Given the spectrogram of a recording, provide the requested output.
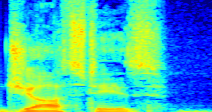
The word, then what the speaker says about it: Jastes: But if you listen to the audiobook, they do pronounce it Jastes.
